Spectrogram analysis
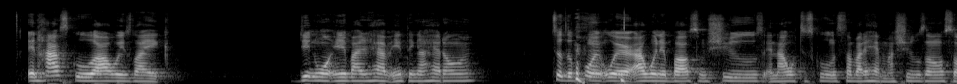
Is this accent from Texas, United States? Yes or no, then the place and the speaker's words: yes; Texas, United States; because I'm not from Polk County. Mm-hmm. You know, I'm from Texas. I went to school in Fort Meade for 2 years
